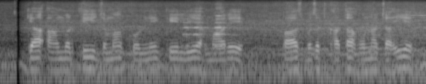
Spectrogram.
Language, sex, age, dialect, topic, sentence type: Hindi, male, 36-40, Marwari Dhudhari, banking, question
